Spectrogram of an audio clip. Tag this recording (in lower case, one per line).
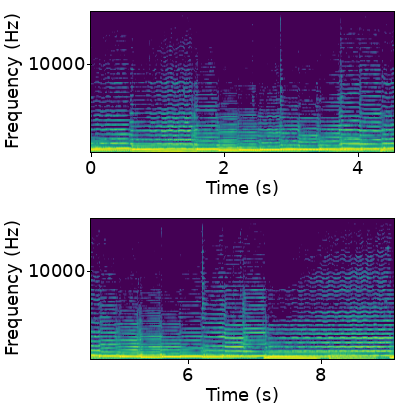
music
violin
musical instrument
